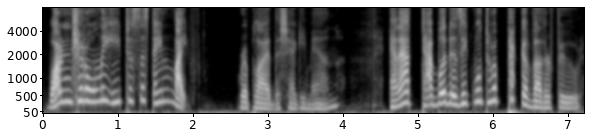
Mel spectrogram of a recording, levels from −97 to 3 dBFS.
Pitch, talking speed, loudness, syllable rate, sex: 235 Hz, 185 wpm, -22 LUFS, 5.3 syllables/s, female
